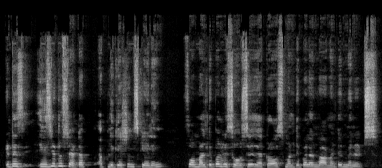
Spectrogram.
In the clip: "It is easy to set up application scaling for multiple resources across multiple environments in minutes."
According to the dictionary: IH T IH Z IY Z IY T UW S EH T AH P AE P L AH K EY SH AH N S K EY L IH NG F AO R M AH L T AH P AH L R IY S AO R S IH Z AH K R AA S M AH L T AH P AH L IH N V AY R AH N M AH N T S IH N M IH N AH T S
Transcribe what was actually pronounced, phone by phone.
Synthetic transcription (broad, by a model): IH T IH Z IY Z IY T UW S EH T AH P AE P L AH K EY SH AH N S K EY L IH NG F AO R M AH L T AH P AH L R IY S AO R S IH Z AH K R AA S M AH L T AH P AH L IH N V AY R M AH N T IH N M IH N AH T S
